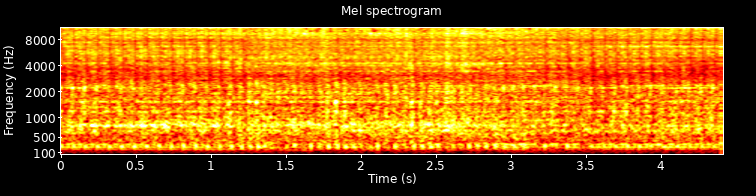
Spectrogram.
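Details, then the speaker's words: Honda motorcycle engine at idle before valve adjustment; light, quick "tak-tik" ticking over the idle from incorrect valve clearance, needs valve adjustment. "suara dari penyetelan katup yang tidak tepat. Kalau kita dengar, dia suara dari mesin, dia akan meritik taktik taktik taktik taktik."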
